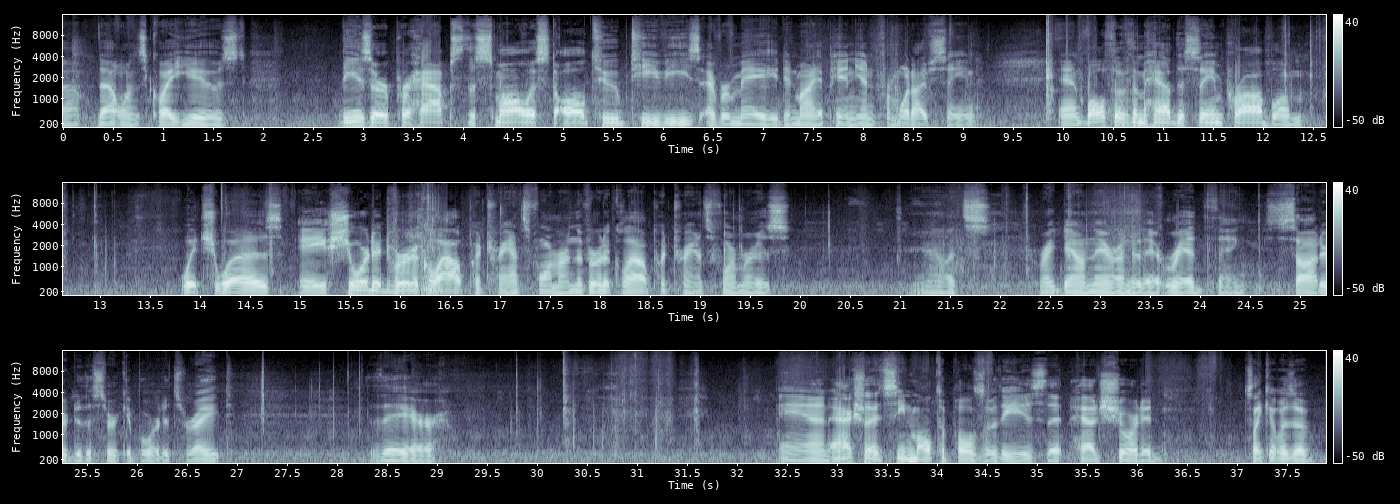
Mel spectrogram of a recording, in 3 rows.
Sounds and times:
Speech: 0.0s - 1.9s, 2.8s - 9.2s, 10.0s - 12.5s, 13.8s - 19.9s, 21.1s - 27.0s, 28.3s - 29.2s, 32.4s - 36.4s, 37.1s - 37.8s.

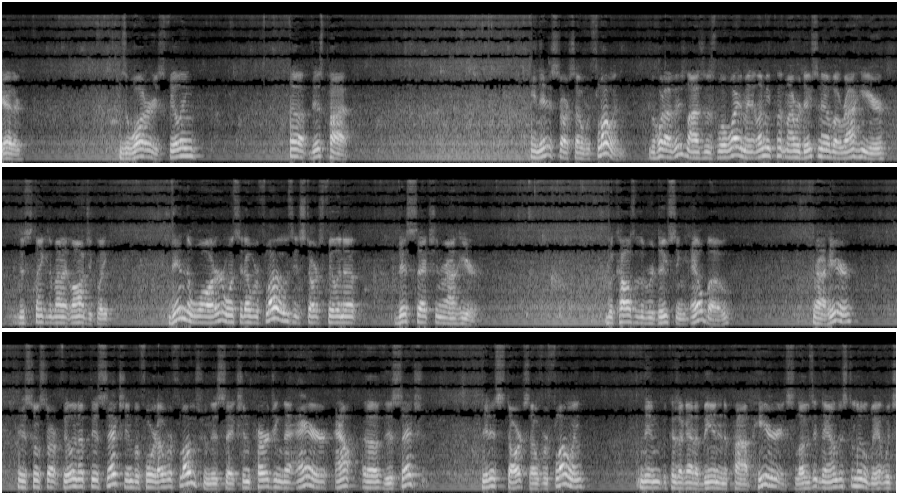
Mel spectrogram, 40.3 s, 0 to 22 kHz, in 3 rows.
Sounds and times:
Speech: 0.0s - 0.4s, 1.8s - 3.0s, 4.3s - 5.3s, 7.9s - 15.1s, 15.9s - 20.6s, 22.5s - 24.4s, 25.6s - 26.2s, 27.1s - 33.3s, 34.0s - 35.6s, 36.4s - 40.2s.

